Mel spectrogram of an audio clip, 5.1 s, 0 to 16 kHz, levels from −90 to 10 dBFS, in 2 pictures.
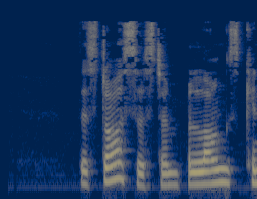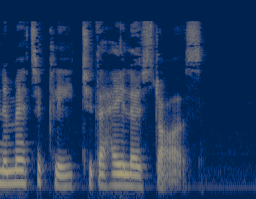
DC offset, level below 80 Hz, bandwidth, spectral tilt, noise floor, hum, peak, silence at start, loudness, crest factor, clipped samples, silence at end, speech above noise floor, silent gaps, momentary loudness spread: under 0.1%; -84 dBFS; 11.5 kHz; -3.5 dB/octave; -74 dBFS; none; -14 dBFS; 0.8 s; -31 LUFS; 18 dB; under 0.1%; 0.55 s; 43 dB; none; 9 LU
